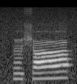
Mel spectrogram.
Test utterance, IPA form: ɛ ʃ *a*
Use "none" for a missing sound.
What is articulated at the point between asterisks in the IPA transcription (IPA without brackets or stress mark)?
a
